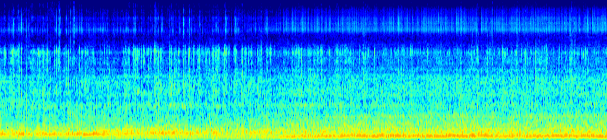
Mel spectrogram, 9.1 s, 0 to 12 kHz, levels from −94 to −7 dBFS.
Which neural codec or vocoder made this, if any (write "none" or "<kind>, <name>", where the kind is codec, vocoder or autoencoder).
vocoder, Vocos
